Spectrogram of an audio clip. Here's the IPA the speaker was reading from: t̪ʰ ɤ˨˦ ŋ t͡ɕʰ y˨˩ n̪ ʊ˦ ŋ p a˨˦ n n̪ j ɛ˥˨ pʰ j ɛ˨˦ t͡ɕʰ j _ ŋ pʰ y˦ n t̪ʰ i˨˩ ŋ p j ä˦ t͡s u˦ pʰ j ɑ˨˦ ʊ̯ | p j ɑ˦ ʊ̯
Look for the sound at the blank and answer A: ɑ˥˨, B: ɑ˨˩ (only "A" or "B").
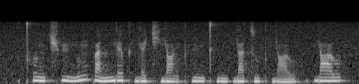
B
